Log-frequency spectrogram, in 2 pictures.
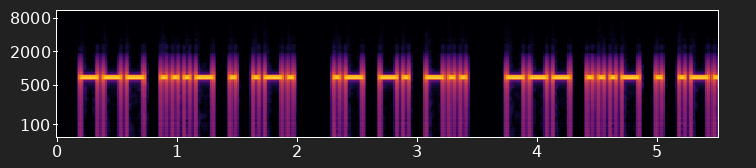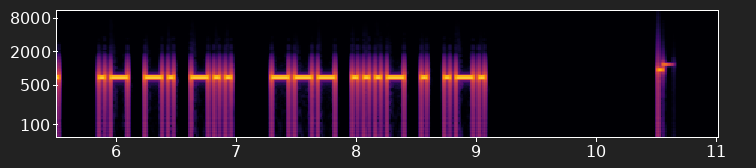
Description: Morse code, heard as a keyed tone, about 25 wpm, 700 Hz. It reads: OVER AND OVER AND OVER
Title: Sets of 5 Words Encore 25wpm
